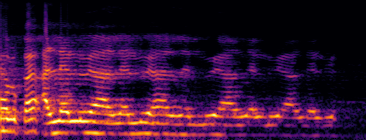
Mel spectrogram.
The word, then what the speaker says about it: 알렐루야: 알렐루야, 알렐루야, 알렐루야, 알렐루야, 알렐루야. 이것도 알렐루 할 때 입술이 어떻게 해야 돼요? 루 해보세요. 루. 이 입술이 튀어나와야 됩니다. 발음할 때. 뽀뽀 해봤어요? 뽀뽀, 그러니까 알렐루야는 약간 아에 이 오 우처럼 모음 발음이에요.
